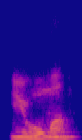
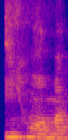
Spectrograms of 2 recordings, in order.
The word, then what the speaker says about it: Ihoma: Yeah, so am I correctly pronouncing your name, or how do you pronounce? Pronounce it as Ihoma, but it's okay.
